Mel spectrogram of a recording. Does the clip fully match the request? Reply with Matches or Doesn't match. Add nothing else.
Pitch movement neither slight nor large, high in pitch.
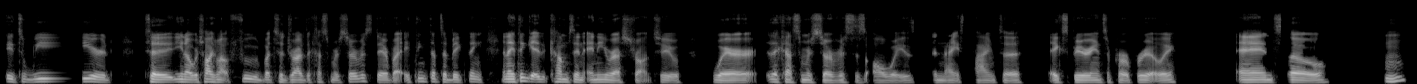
Doesn't match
